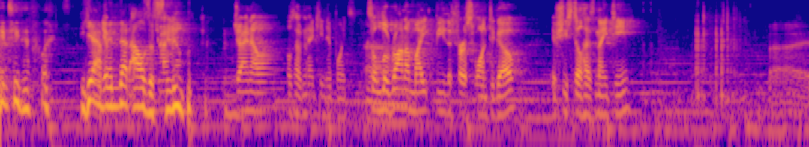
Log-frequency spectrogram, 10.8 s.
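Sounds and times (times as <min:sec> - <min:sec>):
speech: 0:00.0 - 0:08.6
dice being rolled: 0:09.2 - 0:10.1.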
